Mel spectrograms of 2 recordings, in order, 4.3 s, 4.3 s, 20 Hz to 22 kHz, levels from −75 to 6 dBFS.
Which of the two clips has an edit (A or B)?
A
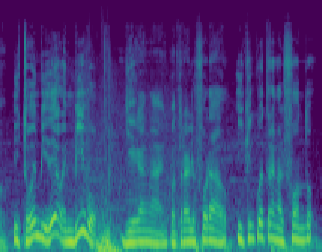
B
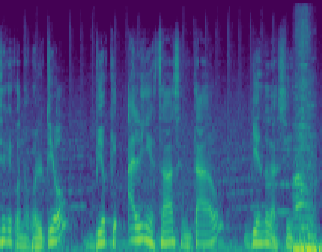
A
